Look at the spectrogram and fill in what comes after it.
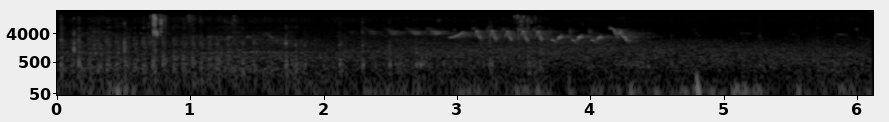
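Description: A bird singing a short, rapid trill of quick high notes about three seconds in, over faint ambience with soft low thuds, one sharper a little later.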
